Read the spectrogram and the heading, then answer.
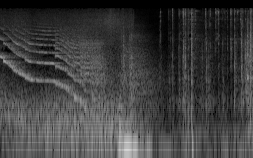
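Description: A cellar door being closed and locked: a sliding whine that falls in pitch, then a low thud of the door shutting, followed by a run of metallic clicks and jangling keys.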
